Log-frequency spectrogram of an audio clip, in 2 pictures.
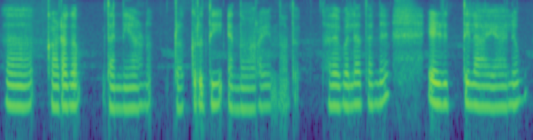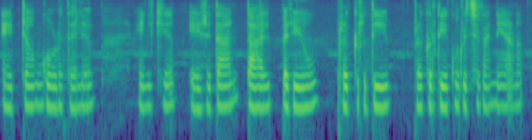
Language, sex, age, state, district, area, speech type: Malayalam, female, 18-30, Kerala, Thiruvananthapuram, rural, spontaneous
